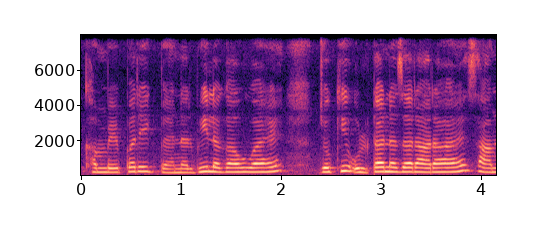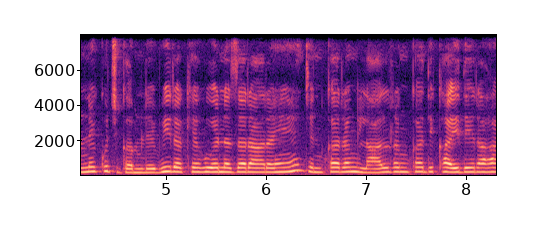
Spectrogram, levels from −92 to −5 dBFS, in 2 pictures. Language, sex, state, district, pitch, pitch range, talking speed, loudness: Hindi, female, Uttar Pradesh, Lalitpur, 240 Hz, 230-250 Hz, 245 wpm, -17 LUFS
